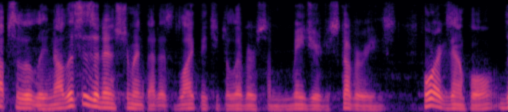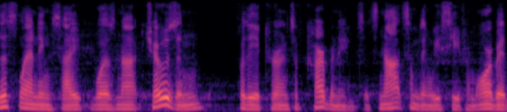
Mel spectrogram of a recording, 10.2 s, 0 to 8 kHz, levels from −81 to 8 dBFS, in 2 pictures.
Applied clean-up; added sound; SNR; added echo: neural separator model SepFormer DNS4.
